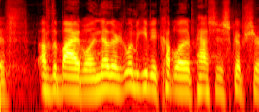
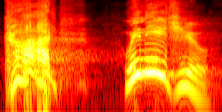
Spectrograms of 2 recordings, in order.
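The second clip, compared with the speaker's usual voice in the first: loud raw plea; raw cry to God; 5 semitones higher, 9 dB louder, much slower than usual. Acted. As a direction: blurt it out, not pretty. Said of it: "Not too pretty, I'm just".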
